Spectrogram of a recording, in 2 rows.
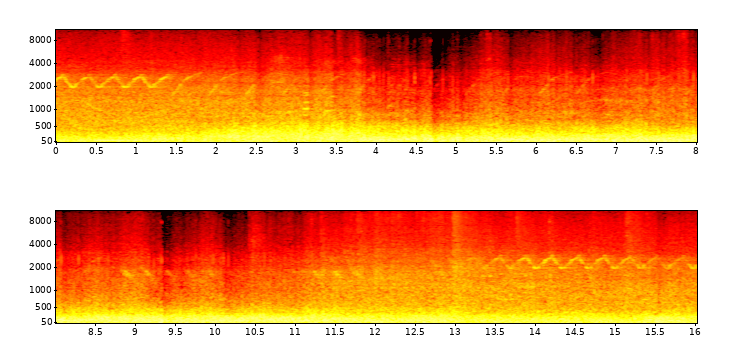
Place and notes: The Bosphorus opens to Marmara sea in the south. Any thundersturm that wants to get into the city to sweep pouring rain through the dirty streets first needs to gather forces in an electromagnetic assembly in order to crush and strike at one time. Here we hear thunders gaining force while approaching the city from the open sea.
26 September 2010, ~17:00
